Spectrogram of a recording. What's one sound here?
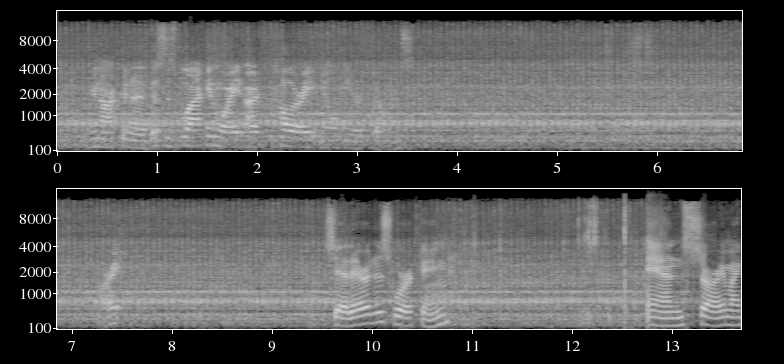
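A film projector whirs and clatters steadily.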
